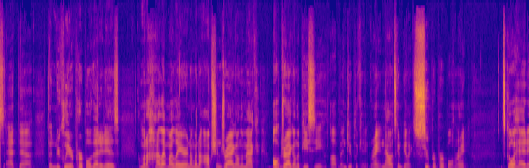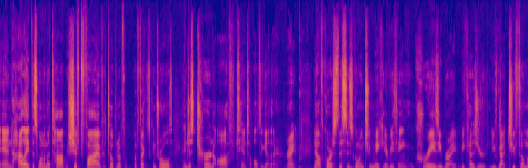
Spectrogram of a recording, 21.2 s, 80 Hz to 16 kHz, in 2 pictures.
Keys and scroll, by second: 12.3 shift+5.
